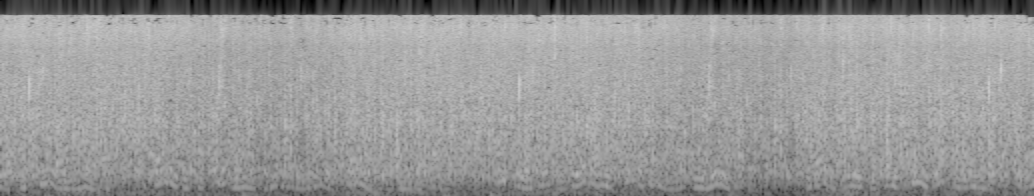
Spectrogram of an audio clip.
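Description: Steady rain-like noise with a low, indistinct voice speaking beneath it, with a few faint drip-like ticks: a subliminal's masked affirmation track.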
